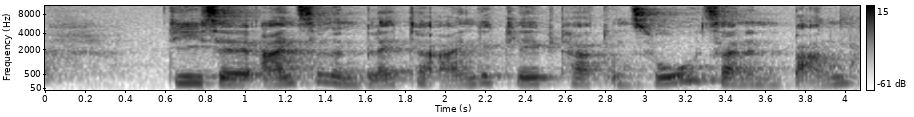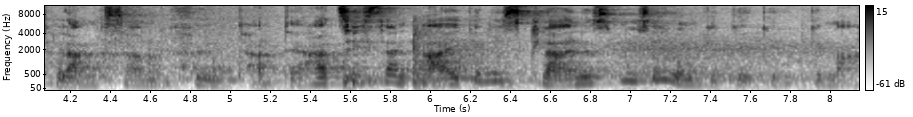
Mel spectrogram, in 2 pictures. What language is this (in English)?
German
